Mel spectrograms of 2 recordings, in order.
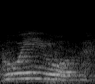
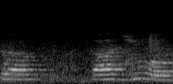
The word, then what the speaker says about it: God jul: We're doing Christmas in Norway, and how you say Merry Christmas in Norway is God Jul. But it's weird because it's God Jul, but it says, you pronounce it as God Jul.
